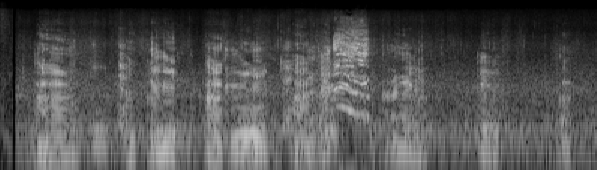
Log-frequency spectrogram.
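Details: Pig (Sus domesticus), grunts and squeals.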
